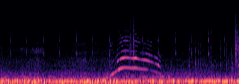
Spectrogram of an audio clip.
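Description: Steady low engine and road rumble inside a moving car, with light regular ticks. About halfway through, a single meow-like call rises and then falls, lasting about a second.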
